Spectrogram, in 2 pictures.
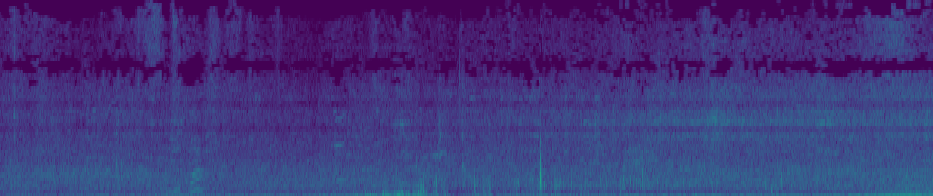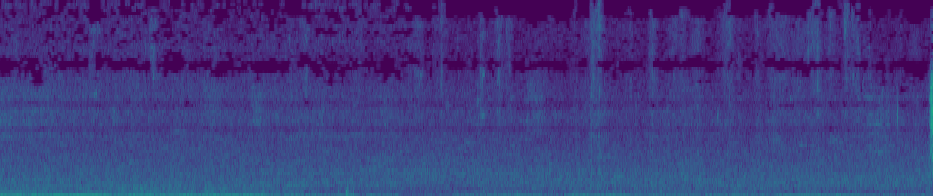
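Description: Low, steady hum of passing road traffic, swelling to its loudest about seven to eight seconds in.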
